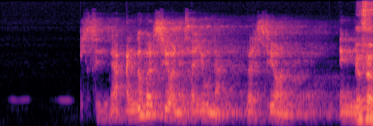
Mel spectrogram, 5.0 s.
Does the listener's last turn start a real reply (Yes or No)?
Yes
